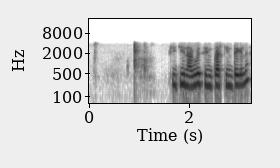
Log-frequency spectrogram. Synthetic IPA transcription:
kikilaːɡbesĩmkaɾkint̪ekele

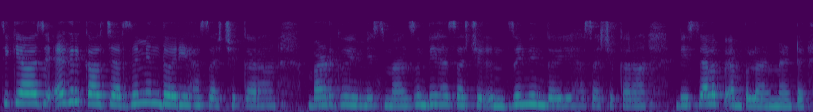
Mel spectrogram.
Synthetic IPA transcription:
t̪ikʲeaːziʔɐɡɾikɐlt͡ʃɐɾzɐmind̪oːɾiːɦɐsat͡ʃʰikɐɾaːn | bɐɽɡuimismɐnzɨbiɦɐsat͡ʃʰizɐmind̪oːɾiːɦɐsat͡ʃʰikɐɾaːn | biselpʰemploːjmeɳʈ

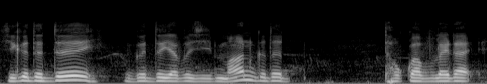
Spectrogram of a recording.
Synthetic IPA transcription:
z̥iɡɯdɯdɯj | ɡɯdɯjabɯzimanɡɯdɯ | d̥ʱawkabulajnaj

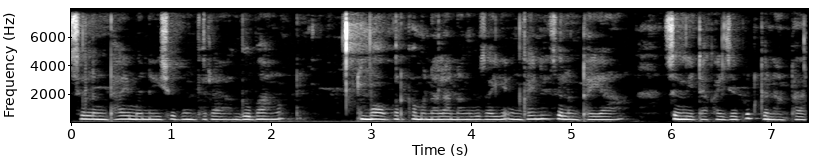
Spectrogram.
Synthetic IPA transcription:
sɯlɯŋtʰajmɐnɯjsubɯŋkʰiɾaɡɯbaŋ | maapʰɯɾkʰɯmanalanaŋluzajiɯŋkʰajnɯsɯlɯŋtʰaja | sɯŋnitʰakʰajzɐbʰɯt̚ɡɯnaŋ̚tʰaɾ

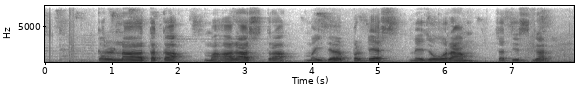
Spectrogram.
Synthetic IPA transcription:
kəɾnat̪əka | mɐɦaɾaːsʈ̪ɾa | məjd̪ʱjəpɾəd̪es | med͡ʒoɾaːm | t͡ʃɐt̪isɡʱəɾ

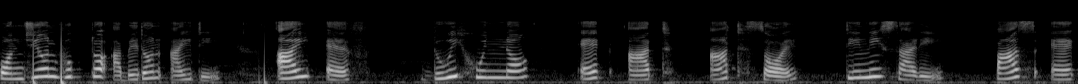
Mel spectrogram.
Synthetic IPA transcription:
pɔnziɔnbʱuktɔʔabedɔnajdi | ajɛpʰ | dujxunːɔ | ɛkatʰ | atʰsɔj | tinisaɹi | pãsɛk̚

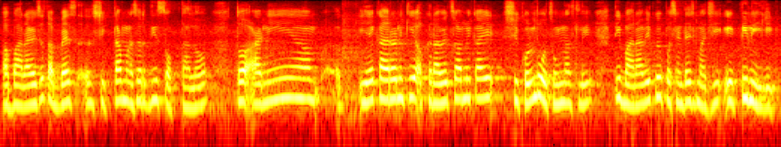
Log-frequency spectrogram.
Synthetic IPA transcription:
baɾaʋet͡sɔt̪əbjasɕik̚t̪am̤əɳ̃səɾd̪iːsɔp̚t̪alɔ | t̪ɔʔa̰ɽ̃i | jekaɾəɳkiːəkɾaʋet͡sɔam̤iːkaiɕikɾuːnt̪ʋot͡sũːŋknəsliː | t̪iːbaɾaʋekuipəɾseɳʈed͡ʑmad͡ʑʱiːʔeʈːiːnejliː

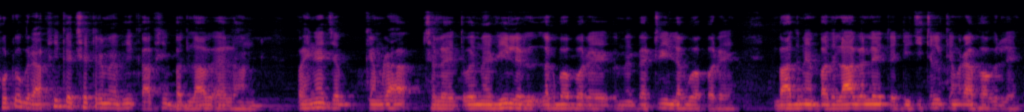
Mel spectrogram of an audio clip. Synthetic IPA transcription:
pʰoʈoɡɾapʰiket͡ʃʰet̪ɾəmebʱikapʰibəd̪labəɦlɦən | pəɦined͡ʒəbkɛmɾat͡ʃʰələt̪ɔoɦimeɾilləɡbəpəɾɛo̰imebɛʈɾiləɡbɔpəɾɛ | bad̪mebəd̪labelɛt̪ɔɖid͡ʒiʈəlkɛmɾabʱəɡelɛ

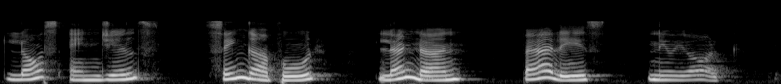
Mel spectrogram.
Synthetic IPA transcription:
lɔːsẽnd͡ʒels | sɪ̃ŋɡapuːɾ | lɐ̃ɳɖən | pæɾis | njuːjɔːɾk

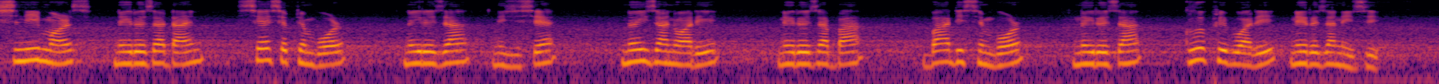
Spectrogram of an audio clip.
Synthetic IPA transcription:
snimaɾs | nɯjɾɯzadajn | sesep̚tembɔɾ | nɯjɾɯza | nɯzise | nɯjzanuaɾi | nɯjɾɯzaba | badisembɔɾ | nɯjɾɯza | ɡɯpʰɾebuaɾinɯjɾɯzanɯjzi

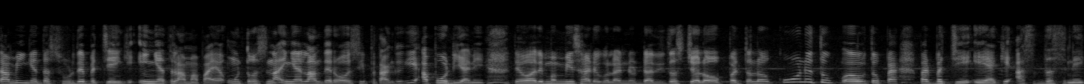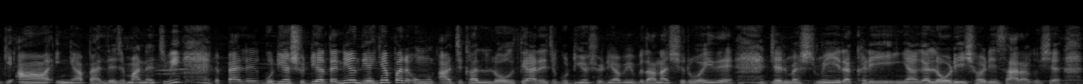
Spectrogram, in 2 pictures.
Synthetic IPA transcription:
t̪ãːmĩːɪ̃jãːd̪əsuːɾd̪eːbətːʃẽːkɪʔɪjãːt̪əlaːmãːpaːjaːʔʊ̃ːt̪osnãːɪjãːlãːnd̪eːɾəoːəsĩːpət̪ə̃ŋɡkɪʔəpoːɖɪjãːnĩːt̪eːoãd̪iːməmːiːsaːɖeːkoːlãːnʊɖãːd̪iːt̪ʊst͡ʃəloːʊpːəɾt͡ʃəloːkoːnt̪ʊt̪ʊpɛ̃ːpəɾbətːʃẽːʔeːɛːkɪʔəsd̪əsnẽːkɪʔãːɪjãːpɛːleːd͡ʒəmaːnẽːt͡ʃʋiːpɛːleːɡʊɖɪjãːʃʊɖɪjãːt̪eːnĩːɦʊ̃nd̪ijaːɪjãːpəɾõːəd͡ʒkəlːoːkt̪ɪjaːɾẽːt͡ʃɡʊɖɪjãːʃʊɖɪjãːʋiːbəd̪aːnãːʃʊɾuːɦoːiːd̪eːd͡ʒənməsʈmiːɾəkʰːɽiːɪjãːɡloːɽiːʃʰoːɽiːsaːɾaːkʊt͡ʃʰ

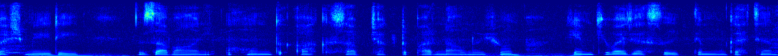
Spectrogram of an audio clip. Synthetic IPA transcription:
kɐʃmiːɾi | zɐbaːnhund̪ɐkʰsɐbd͡ʒɐkʈpɐɾnaːwnujunkimkiʋɐd͡ʒɐsɨt̪imɡɐt͡ʃɐn

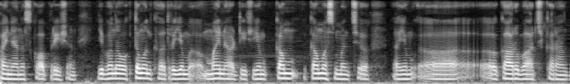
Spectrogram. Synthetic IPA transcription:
fʰajnaːnskaːpɾeːʃɐnjibɐnɐʋɐkʰt̪ɐmɐnkʰəːt̪ɾɐjimmajnaːɾʈit͡ʃʰijemkɐmkɐmɐsmɐnt͡ʃʰi | jim | kaːɾoːbaːɾt͡ʃʰi̥kɐɾaːn

